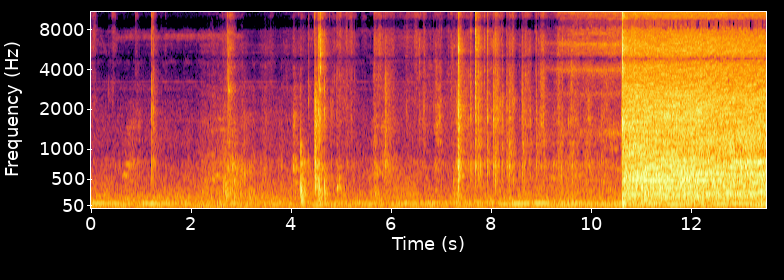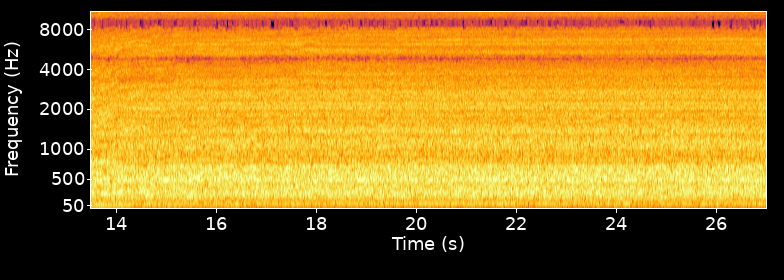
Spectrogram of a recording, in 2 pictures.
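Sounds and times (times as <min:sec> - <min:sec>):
faint gas hiss: 0:09.2 - 0:11.0
torch flame hissing: 0:09.2 - 0:27.0
igniter click: 0:10.6 - 0:14.6.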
